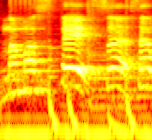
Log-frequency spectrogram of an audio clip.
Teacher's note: नमस्ते स बोलिए तो आपकी जीभ देखे कहाँ जा रही है, दांतों की जड़ पे जा रही है, ऊपर की जड़ों पे, है ना। जैसे आप बोले सीताफल, बोलिएगा सीताफल, सीता तो कहाँ जा रहा है, दांतों के ऊपर की जड़ पे जा रहा है ना। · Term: रे वाली स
